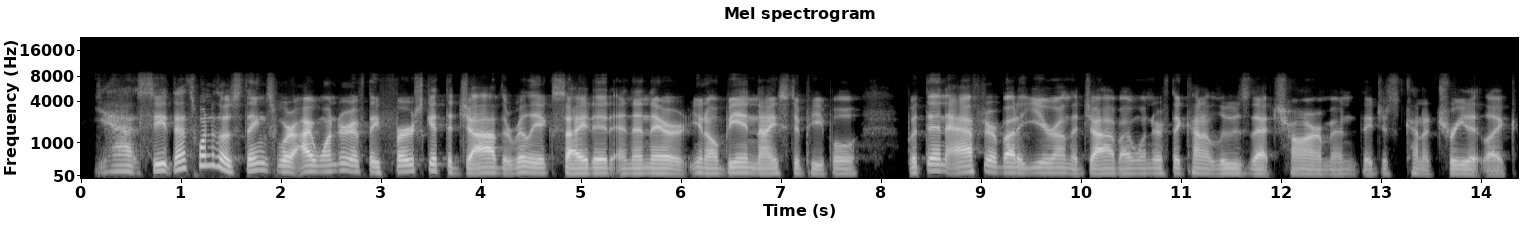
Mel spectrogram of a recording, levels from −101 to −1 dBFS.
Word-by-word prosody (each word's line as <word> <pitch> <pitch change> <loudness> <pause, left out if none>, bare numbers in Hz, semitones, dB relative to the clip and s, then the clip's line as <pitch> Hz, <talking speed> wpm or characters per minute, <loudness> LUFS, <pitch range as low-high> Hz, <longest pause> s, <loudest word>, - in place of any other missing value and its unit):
Yeah, 135 +5 -4
see? 150 +2 +1
That's 180 - 0
one 270 0 +2
of 270 - -4
those 135 - +2
things 145 0 -2
where 130 -1 +5
I 135 - +7
wonder 140 +4 0
if 130 - 0
they 120 -2 0
1st 135 +5 0
get 150 0 +1
the 120 - -2
job, 110 +3 +4
they're - - -4
really 115 +1 +1
excited, 105 0 +3
and 100 +1 -5
then 100 +1 0
they're, 100 -4 +3
you 115 0 -4
know, 100 -1 +1
being 115 +2 +1
nice 100 +2 +1
to 105 - -4
people, 95 -1 -7 0.5
but 115 - -6
then 150 -1 +1
after 130 +2 +2
about 115 -1 +2
a - - -5
year 110 +1 -3
on 110 -1 -3
the 90 - -5
job, 95 +1 +1
I 95 +1 -3
wonder 100 +1 -7
if 100 - -7
they - - 0
kinda 105 -4 -3
lose 95 +1 -8
that 95 - -1
charm, 90 -2 -3
and 85 0 -12
they 85 - -6
just 95 -1 -18
kinda - - -8
treat 95 -1 -3
it, - - -4
like, 80 -2 -5
105 Hz, 215 wpm, -25 LUFS, 95-130 Hz, 0.5 s, I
